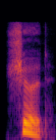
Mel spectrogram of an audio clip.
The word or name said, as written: should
